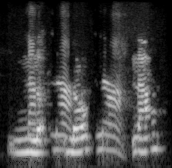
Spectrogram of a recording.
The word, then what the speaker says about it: Noth: Chris North or what is it? Chris? No, it's Noth.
